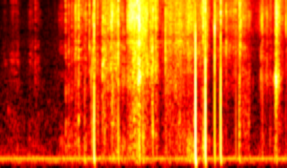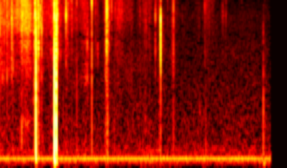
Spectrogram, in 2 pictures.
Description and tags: Crusing Tin Foil
Recorded close to the mic. Small piece of tin being crumpled.
aluminum, close, crushing, foil, high, metal, metallic, pitch, tin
